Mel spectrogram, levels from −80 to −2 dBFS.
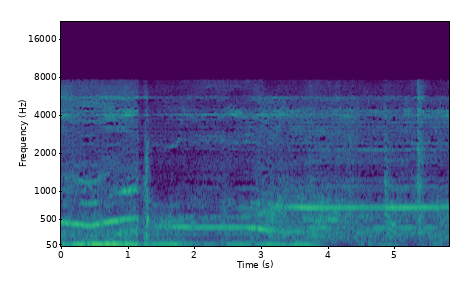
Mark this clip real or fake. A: fake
